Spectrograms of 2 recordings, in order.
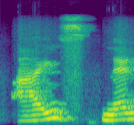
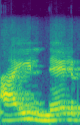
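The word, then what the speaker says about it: island: तो हम क्या पढ़ेंगे ए जो है हम प्रोनाउंस नहीं करेंगे इसको हम नहीं पढ़ेंगे बल्कि ये हमारा पढ़ा ही नहीं जाएगा आइसलैंड नहीं बल्कि आईलैंड पढ़ेंगे ऐसे ही ए आई एस एल ई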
